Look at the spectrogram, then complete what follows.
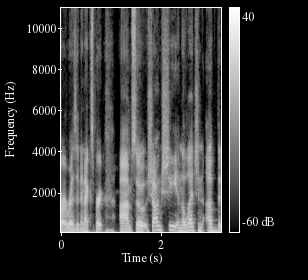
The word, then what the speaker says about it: Shang-Chi: good because you're our resident expert um so shangshi and the legend of the ten rings did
